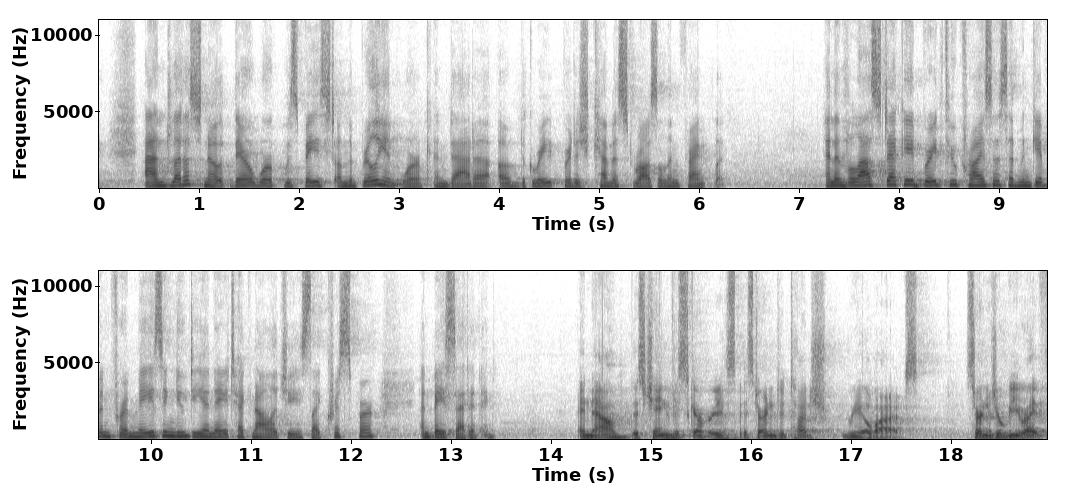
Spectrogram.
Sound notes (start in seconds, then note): none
